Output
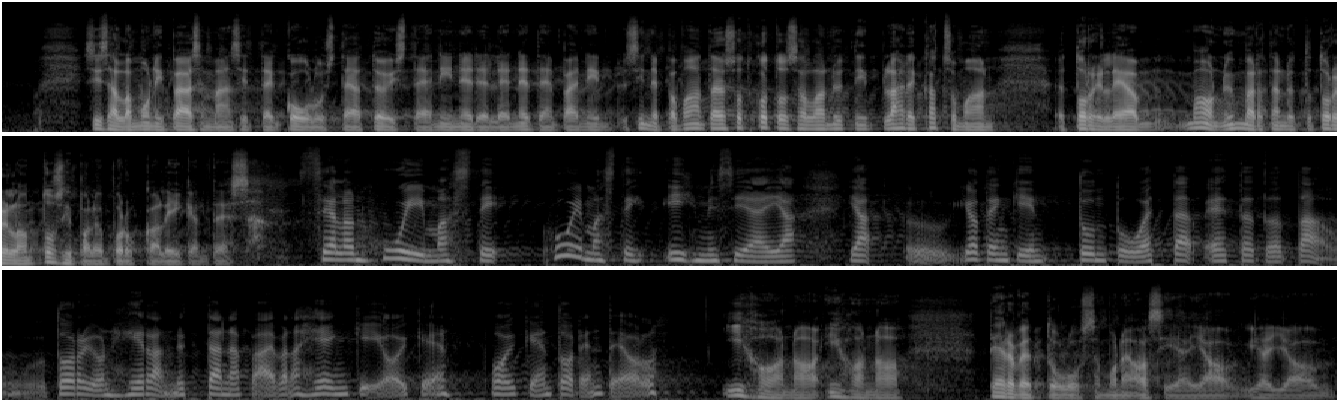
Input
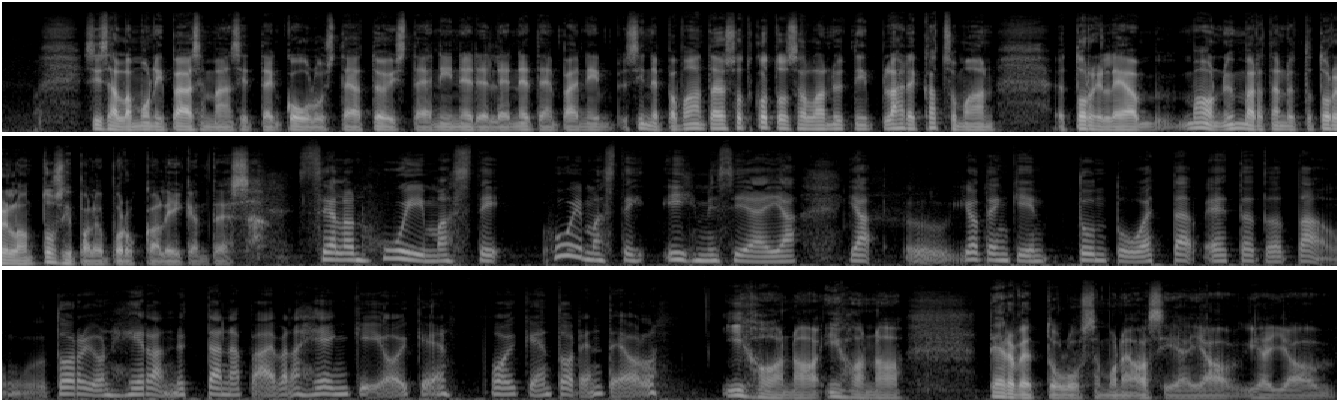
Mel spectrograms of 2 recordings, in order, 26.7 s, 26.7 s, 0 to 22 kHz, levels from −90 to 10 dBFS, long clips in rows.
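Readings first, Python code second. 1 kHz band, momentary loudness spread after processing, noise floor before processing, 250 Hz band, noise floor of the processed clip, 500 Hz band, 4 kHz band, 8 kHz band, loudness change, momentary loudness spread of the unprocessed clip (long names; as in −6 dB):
−5.5 dB, 13 LU, −65 dBFS, −5.5 dB, −66 dBFS, −5.5 dB, −6.5 dB, −8.0 dB, −5.5 dB, 13 LU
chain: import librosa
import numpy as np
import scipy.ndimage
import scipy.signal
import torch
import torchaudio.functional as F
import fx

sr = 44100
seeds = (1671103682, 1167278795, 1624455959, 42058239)

y = fx.high_shelf(x, sr, hz=8800.0, db=-6.5)
y = fx.echo_warbled(y, sr, ms=87, feedback_pct=68, rate_hz=2.8, cents=115, wet_db=-24.0)
y = F.gain(torch.from_numpy(y), -5.5).numpy()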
